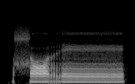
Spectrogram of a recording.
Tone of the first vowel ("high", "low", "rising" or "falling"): high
